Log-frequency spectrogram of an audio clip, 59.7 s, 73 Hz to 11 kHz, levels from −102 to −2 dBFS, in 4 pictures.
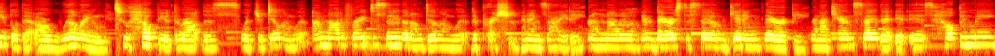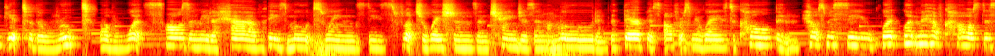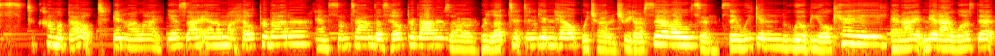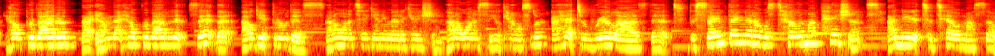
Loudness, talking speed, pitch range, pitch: -16 LUFS, 170 wpm, 160-195 Hz, 175 Hz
